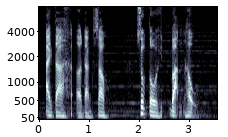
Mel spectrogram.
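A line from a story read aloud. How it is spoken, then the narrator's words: Breathless, panting. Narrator (Vietnamese): Hoàng Nhiên thở hổn hển nói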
